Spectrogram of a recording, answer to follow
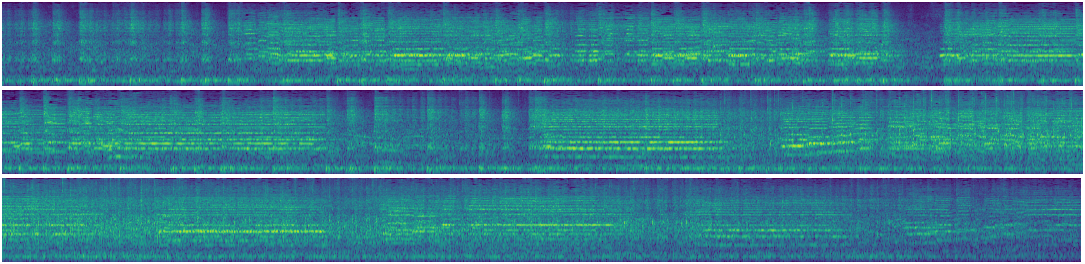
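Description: Gralles, Catalan double-reed shawms, playing a melody of held reedy notes that shift and slide in pitch, with a crowd noise behind.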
